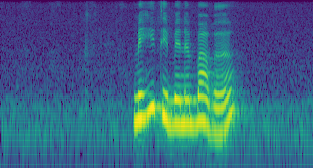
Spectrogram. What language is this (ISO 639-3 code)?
sin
